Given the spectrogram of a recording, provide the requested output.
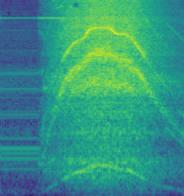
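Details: Ducted-fan jet after in-situ ESC throttle calibration: fan whine climbs smoothly to a high, clean pitch and winds back down evenly with no stutter, running healthy and better than before calibration.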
